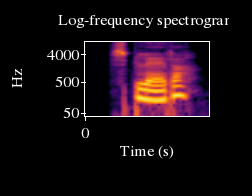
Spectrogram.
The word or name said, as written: splatter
